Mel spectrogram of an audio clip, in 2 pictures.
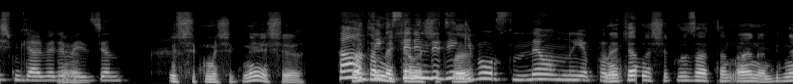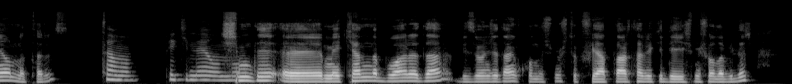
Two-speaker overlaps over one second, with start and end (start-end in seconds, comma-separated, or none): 3.5-4.8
